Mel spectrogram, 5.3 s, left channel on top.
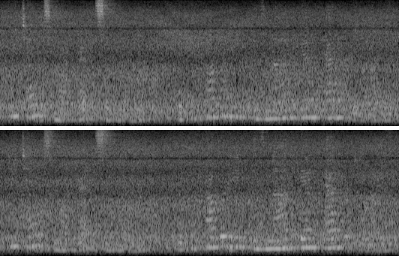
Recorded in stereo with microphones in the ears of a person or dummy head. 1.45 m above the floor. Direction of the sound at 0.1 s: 10° right (ahead or behind).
